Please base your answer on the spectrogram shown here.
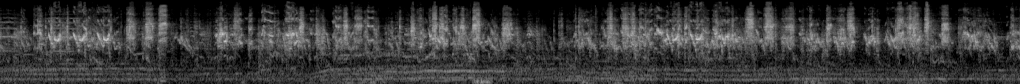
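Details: Budgies, a breeding pair, keep up a steady warbling stream of fast, high, scratchy chirps and squawks, slightly louder at the start and end.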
